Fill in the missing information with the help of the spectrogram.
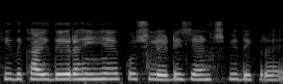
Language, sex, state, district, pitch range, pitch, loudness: Hindi, female, Uttar Pradesh, Deoria, 230-245 Hz, 240 Hz, -24 LUFS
